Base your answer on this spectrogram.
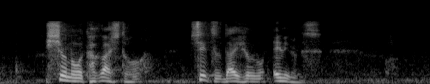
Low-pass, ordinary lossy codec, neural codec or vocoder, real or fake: none; none; codec, 16 kHz, 4 kbps, X-Codec, HuBERT features, trained on balanced general audio; fake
